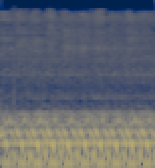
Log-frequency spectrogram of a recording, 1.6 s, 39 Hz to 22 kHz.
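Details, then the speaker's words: 2007 Ford F-150 5.4L 3-valve V8 idling after the loose spark plug causing the cylinder 2 dead misfire (P0302) was fixed; coil still distrusted: deep, steady rumble with even firing pulses, no stumble or skip. "so we know our plug fixed it right we know our plug fix that dead misfire"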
